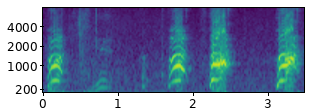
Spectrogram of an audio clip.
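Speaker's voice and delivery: short, high, loud screams; panicked yelps. Real, not acted. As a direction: yelp sharply each time. Repeated panic while climbing.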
